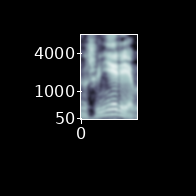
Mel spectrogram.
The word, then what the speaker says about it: инженерия: Да, дорогие друзья, и я, естественно, приношу извинения, потому что я всегда ставлю ударение не в тех местах. Конечно, правильнее говорить инженерия, вы меня абсолютно правильно здесь поправили.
